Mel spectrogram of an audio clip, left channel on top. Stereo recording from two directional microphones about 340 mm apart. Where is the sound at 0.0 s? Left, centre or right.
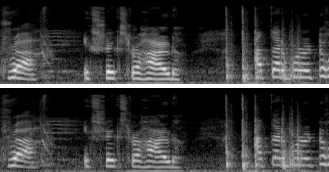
Left.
